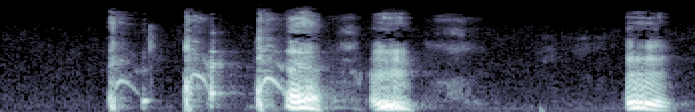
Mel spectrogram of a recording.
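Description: A series of short, rough coughs and throat-clearing bursts after yelling: three quick ones, then two heavier hacks, a pause, and one final cough. Fairly loud, with no talking.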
